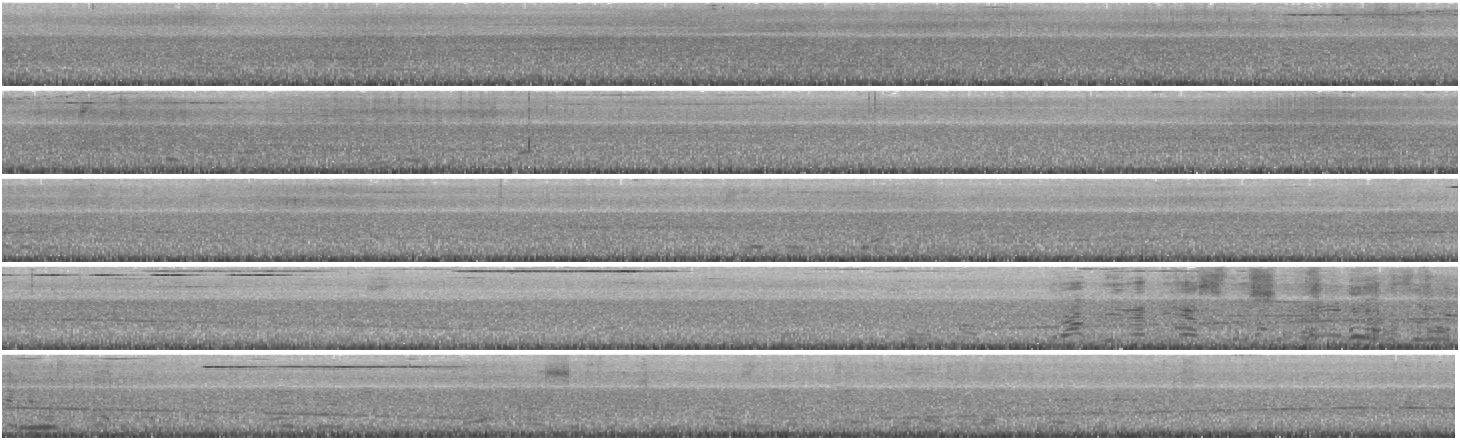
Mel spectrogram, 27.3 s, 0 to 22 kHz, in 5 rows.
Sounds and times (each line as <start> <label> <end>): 0.0 evening traffic 27.2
